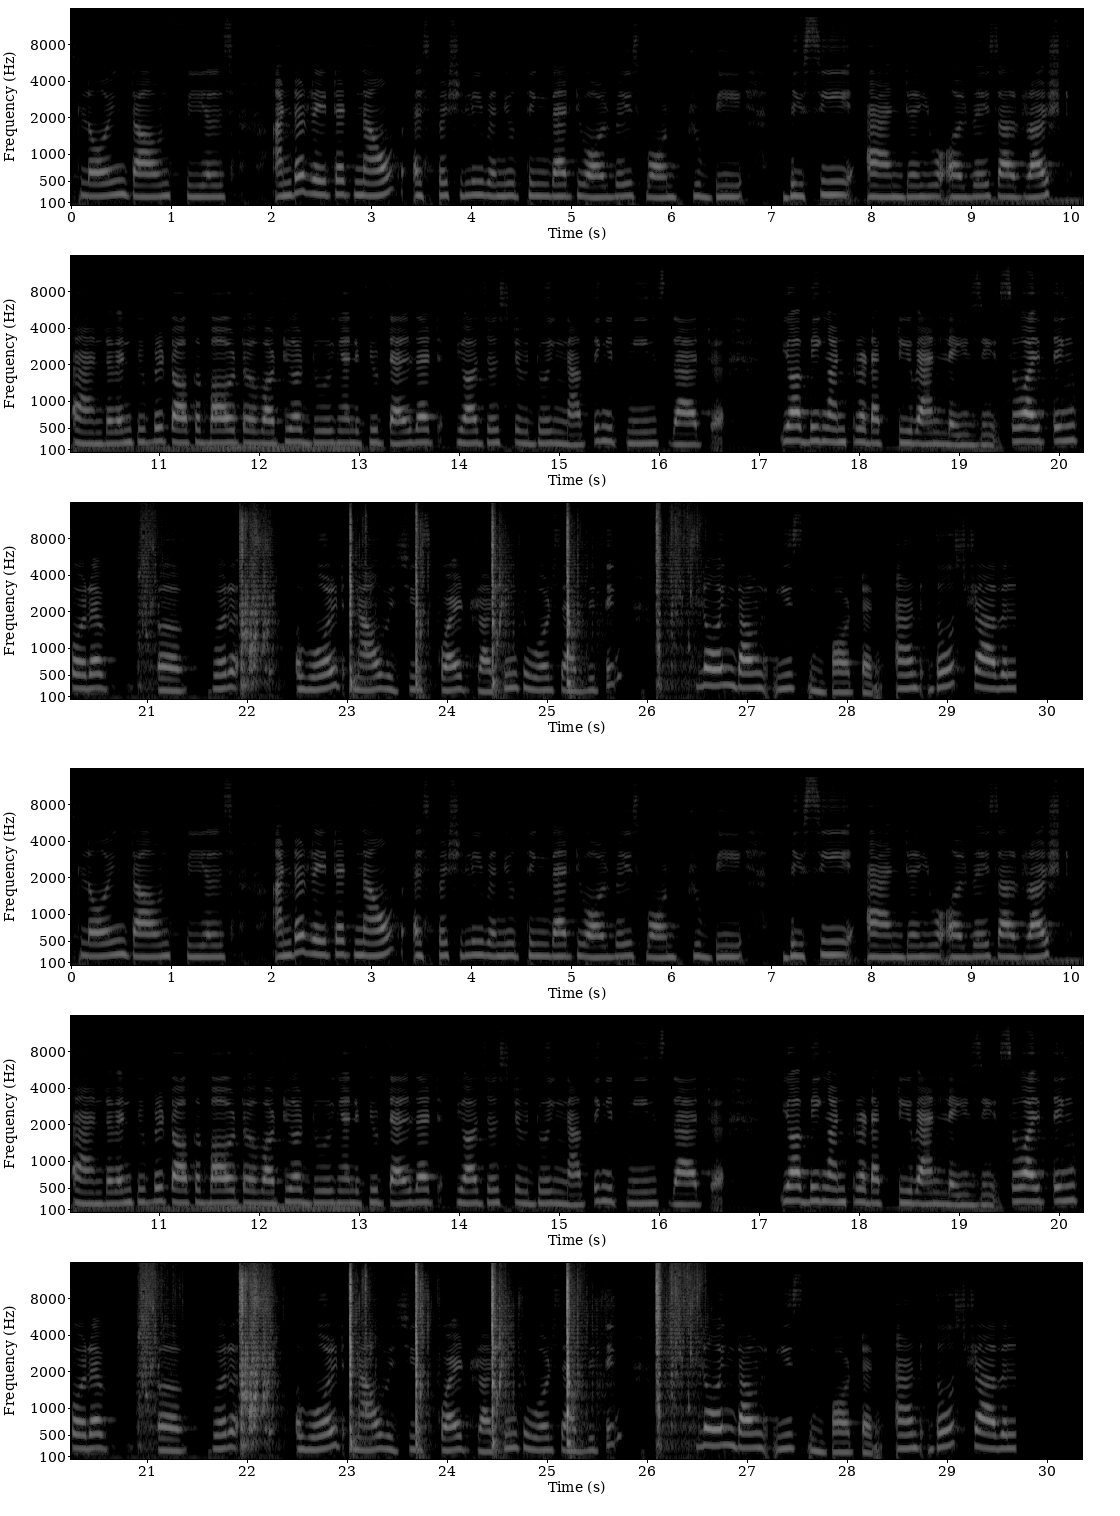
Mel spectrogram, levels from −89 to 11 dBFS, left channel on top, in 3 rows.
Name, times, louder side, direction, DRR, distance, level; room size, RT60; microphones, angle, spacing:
voice 1, 0.0-17.0 17.2-20.7 21.1-21.9 22.5-26.0 26.4-29.7, equal, ahead, 7.7 m, -51 dB
sound 1, 20.9-21.3 21.9-22.3 23.0-23.3 23.7-23.8 24.4-24.7 25.2-25.5 26.1-26.6, right 8 dB, 35° right, 4.5 m, -39 dB
head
